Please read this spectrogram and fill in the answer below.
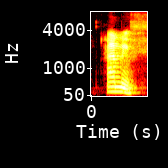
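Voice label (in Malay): "hamis", Malay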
